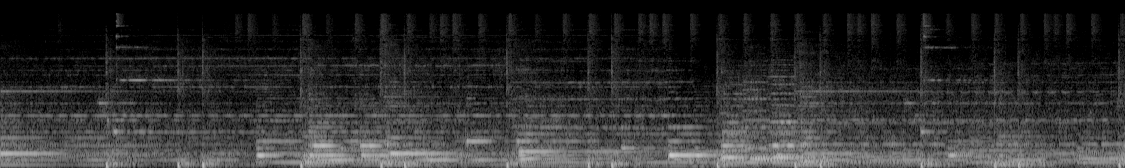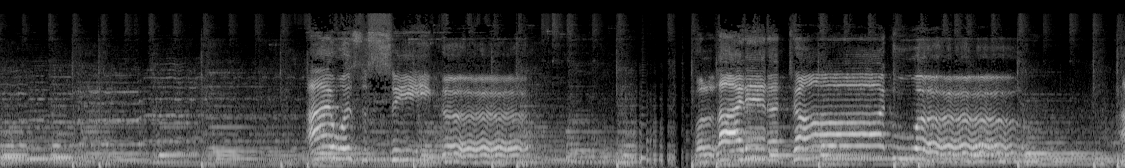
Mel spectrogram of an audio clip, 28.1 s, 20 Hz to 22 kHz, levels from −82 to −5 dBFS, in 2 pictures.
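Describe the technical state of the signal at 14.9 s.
At 14.9 s the signal is intact, with no audible technical fault at that point.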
